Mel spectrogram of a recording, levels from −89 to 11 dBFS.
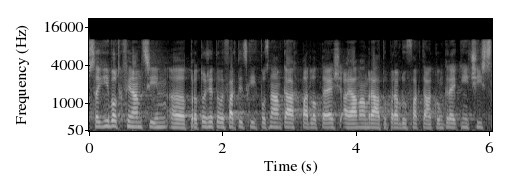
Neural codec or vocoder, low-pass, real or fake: vocoder, 22.05 kHz, 80 mel bands, Vocos; 9.9 kHz; fake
